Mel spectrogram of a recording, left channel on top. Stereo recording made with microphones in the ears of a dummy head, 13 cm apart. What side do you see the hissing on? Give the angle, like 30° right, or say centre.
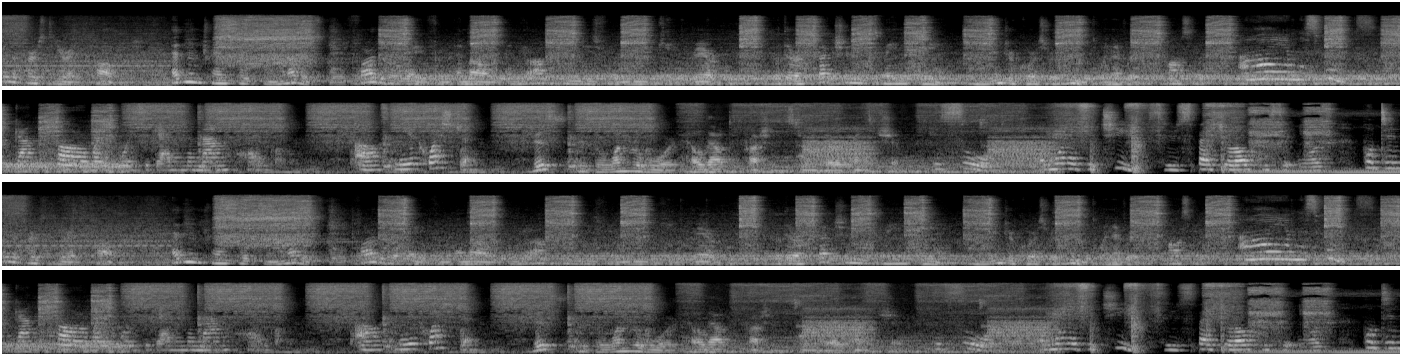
40° right.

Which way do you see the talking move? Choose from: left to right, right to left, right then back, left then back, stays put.
right then back.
